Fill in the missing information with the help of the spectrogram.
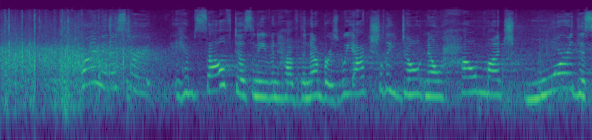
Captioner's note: some Applause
